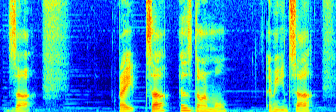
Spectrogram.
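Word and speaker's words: ざ: You pronounce this as za.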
